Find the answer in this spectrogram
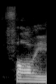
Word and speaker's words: Foley: The E at the end of my name is E. A lot of people have trouble pronouncing that. It's like Porsche has an E at the end, Porsche, Fale, but Foley is how I say it.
